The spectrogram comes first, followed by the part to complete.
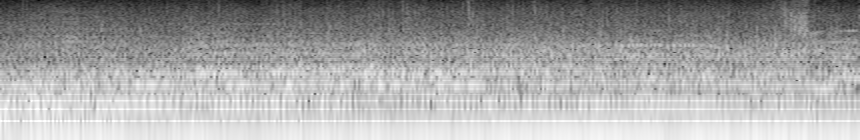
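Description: Christian worship music from a live band, holding steady sustained chords with no singing.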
